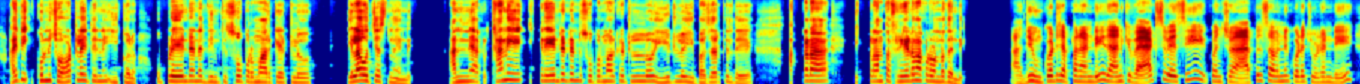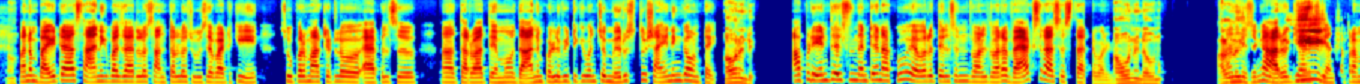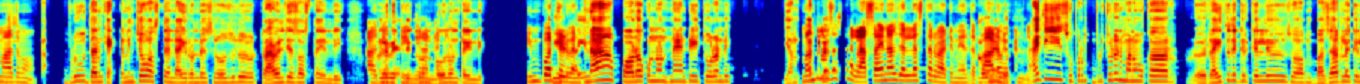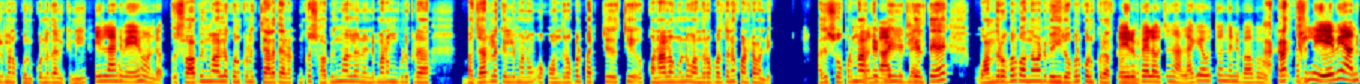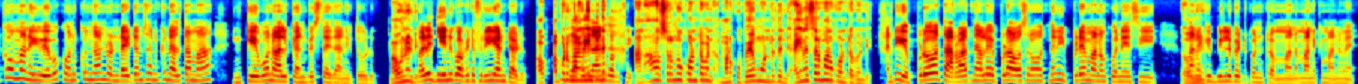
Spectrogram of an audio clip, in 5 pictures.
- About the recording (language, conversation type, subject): Telugu, podcast, స్థానిక బజార్‌లో ఒక రోజు ఎలా గడిచింది?
- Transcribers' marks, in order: in English: "ఫ్రీడమ్"; in English: "వ్యాక్స్"; in English: "సూపర్ మార్కెట్‌లో"; other background noise; in English: "షైనింగ్‌గా"; in English: "వాక్స్"; unintelligible speech; in English: "ట్రావెల్"; other noise; in English: "షాపింగ్ మాల్‌లో"; in English: "షాపింగ్"; in English: "ఐటెమ్స్"; in English: "ఫ్రీ"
